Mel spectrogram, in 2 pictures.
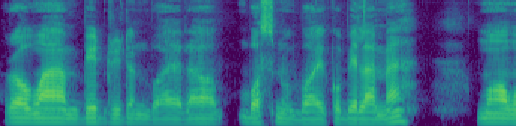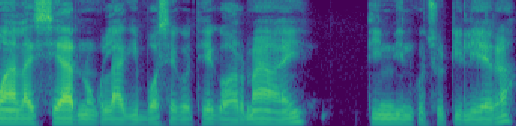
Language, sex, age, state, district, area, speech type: Nepali, male, 30-45, West Bengal, Darjeeling, rural, spontaneous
